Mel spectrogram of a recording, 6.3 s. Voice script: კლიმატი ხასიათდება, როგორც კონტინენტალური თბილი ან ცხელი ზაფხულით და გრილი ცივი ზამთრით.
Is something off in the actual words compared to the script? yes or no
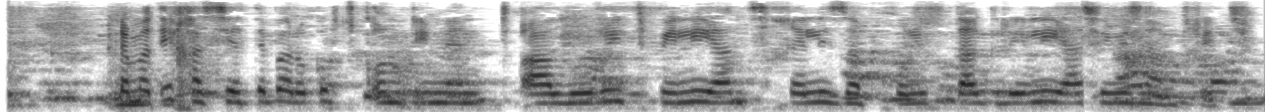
no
